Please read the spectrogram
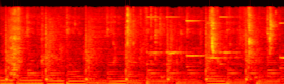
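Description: Background music with a bass line and a steady beat.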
